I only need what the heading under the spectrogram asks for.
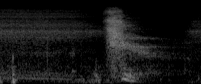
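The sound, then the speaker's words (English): A single short, hissy exhale of cigar smoke through the nose, a breathy snort-like puff lasting about half a second, with faint soft rustles before it. “Blow a little through your nose on that one.”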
